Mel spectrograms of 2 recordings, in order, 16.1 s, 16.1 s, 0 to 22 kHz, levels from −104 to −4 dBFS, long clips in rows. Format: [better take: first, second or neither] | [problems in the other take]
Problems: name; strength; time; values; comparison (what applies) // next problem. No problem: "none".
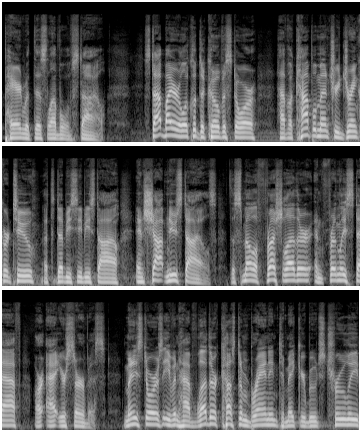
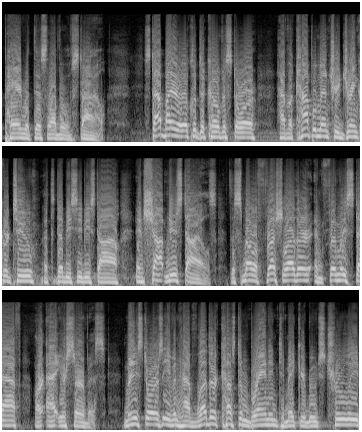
first | distortion; heavy; 7 dB below the speech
